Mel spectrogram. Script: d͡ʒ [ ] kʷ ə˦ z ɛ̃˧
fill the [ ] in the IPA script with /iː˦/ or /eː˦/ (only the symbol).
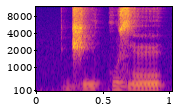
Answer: iː˦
